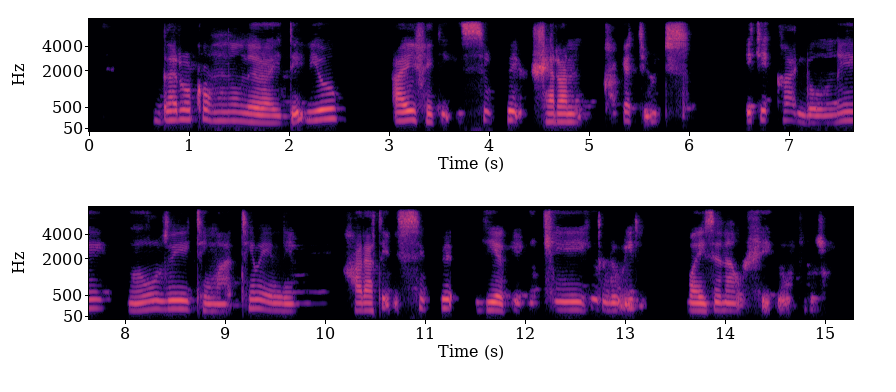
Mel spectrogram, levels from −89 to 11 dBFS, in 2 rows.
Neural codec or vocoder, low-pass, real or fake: codec, 16 kHz, 1 kbps, X-Codec, HuBERT features, trained on balanced general audio; 7.2 kHz; fake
